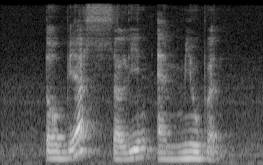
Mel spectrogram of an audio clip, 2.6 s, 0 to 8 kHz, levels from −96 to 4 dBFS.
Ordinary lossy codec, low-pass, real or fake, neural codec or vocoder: none; 7.2 kHz; real; none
